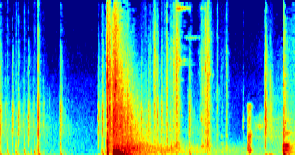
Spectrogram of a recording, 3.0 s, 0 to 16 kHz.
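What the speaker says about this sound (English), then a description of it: "I'm getting shot at." Gunfire in the Arma 3 military shooter, a loud sharp burst followed by scattered fainter shots and clicks over a few seconds, with no speech.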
